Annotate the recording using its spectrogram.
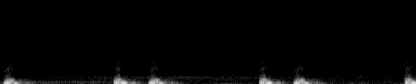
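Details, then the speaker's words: ASMR role-play stethoscope exam: steady, strong lub-dub heartbeat about 40 beats a minute while the listener is asked to breathe deeply; heartbeat described as strong, rate judged fine. "Okay. Strong heartbeat, okay? Check your breathing, okay?"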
